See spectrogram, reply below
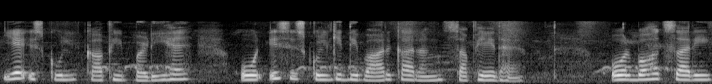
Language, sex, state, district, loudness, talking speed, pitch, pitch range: Hindi, female, Rajasthan, Jaipur, -17 LUFS, 150 wpm, 215 Hz, 195-220 Hz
